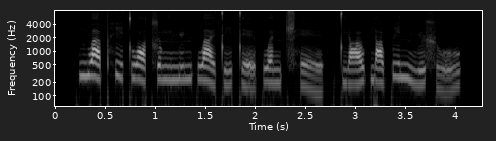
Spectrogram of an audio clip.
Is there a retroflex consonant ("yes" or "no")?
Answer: yes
